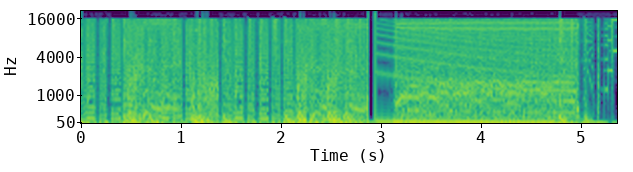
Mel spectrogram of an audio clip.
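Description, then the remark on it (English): In the American Gladiators NES game, a player is knocked off during the jousting event. A clattering run of crashing, whacking sounds gives way to a loud, sustained scream effect whose pitch slowly falls for about two seconds before a brief final clatter. “Yeah, it's during the jousting game when you get knocked off. Here is the scream.”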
